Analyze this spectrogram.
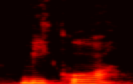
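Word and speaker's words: Mikko: names in the future here's how I would pronounce them I'm saying this is the correct way to pronounce them or how the author intended for you to pronounce them but this is the Finnish way to say them the protagonist noryeok idea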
